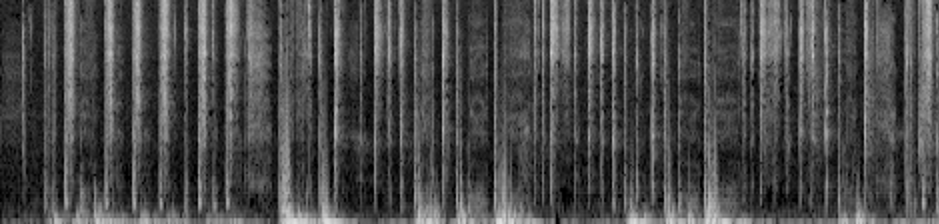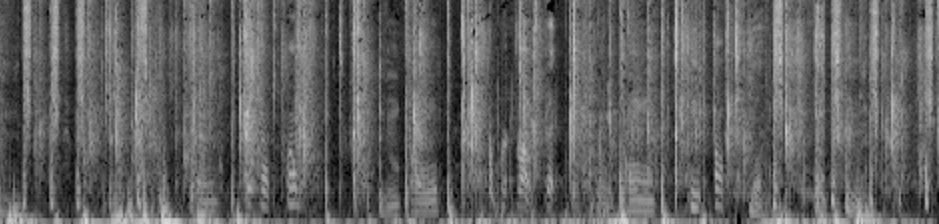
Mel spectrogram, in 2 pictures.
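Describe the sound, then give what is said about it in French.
Beatboxing performed by a single voice, a musician performing on request during a radio program: fast, punchy percussive bursts of kick thumps, sharp clicks and hissy snare-like sounds, with some hummed or buzzed tones woven in, loud and continuous throughout. “Vous avez entendu, donc moi je fais un peu de beatbox”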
